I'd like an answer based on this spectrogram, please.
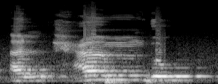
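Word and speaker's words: الحمد: মাসকবে তখন যখন বলবেন আলহামদু আলহামদু এখানে বলবেন এখানে জিন হা আছে না এই হা এখানে ওয়াও হা নয় গলা থেকে উচ্চারণ করেন আল হামদু তখন তার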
